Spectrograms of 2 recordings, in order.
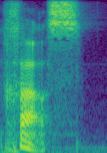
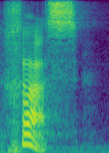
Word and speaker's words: gas: In English, we say chaos, but in Flemish, it sounds more like chaos. In Dutch and Flemish, the letter G is pronounced ch, and so van Helmont called it chaos, G-A-S.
